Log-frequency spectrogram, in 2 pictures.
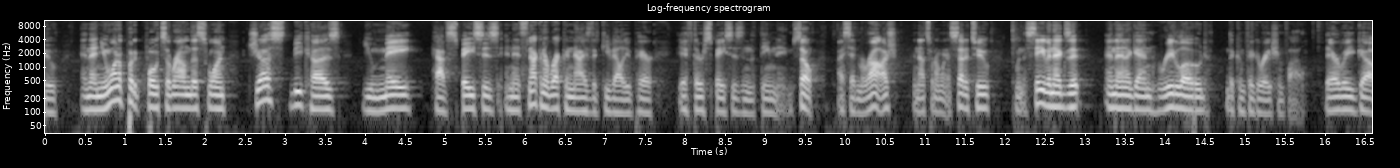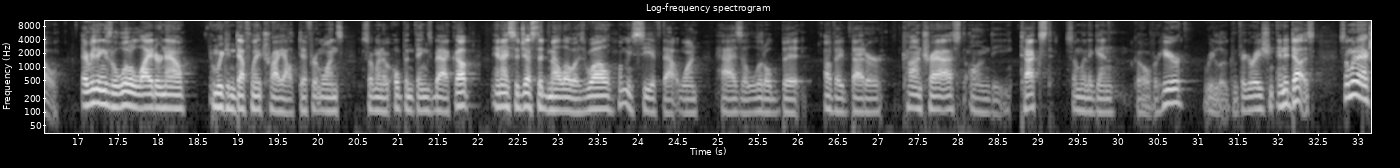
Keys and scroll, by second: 0.4 shift+", 2.2 Left, 9.0-11.9 typing, 11.0 Escape, 12.1 Return, 22.0-24.4 typing, 22.3 Right, 25.1 Left, 25.3 Left, 26.4-28.0 typing.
